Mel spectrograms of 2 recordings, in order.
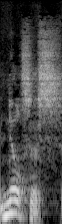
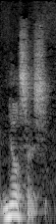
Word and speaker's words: NLSES: that's right in 1975 he pronounced it nilsus he abbreviated nilsus right and um if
